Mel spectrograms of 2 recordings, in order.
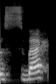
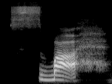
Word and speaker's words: Sabah: So, Sabah it sounds like really like for us words when someone say that. So, that's like an emphatic sound. Sabah.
